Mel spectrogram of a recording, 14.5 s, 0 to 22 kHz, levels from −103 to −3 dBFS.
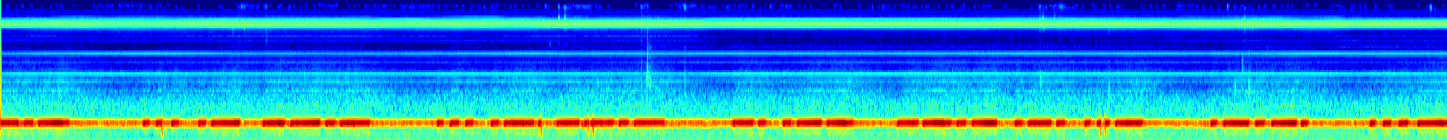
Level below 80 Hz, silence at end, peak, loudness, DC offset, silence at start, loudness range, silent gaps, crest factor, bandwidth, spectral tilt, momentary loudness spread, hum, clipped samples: -62 dBFS; 0 s; 0 dBFS; -12 LUFS; 0.1%; 0 s; 2 LU; none; 10 dB; 12 kHz; -5 dB/octave; 15 LU; none; under 0.1%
